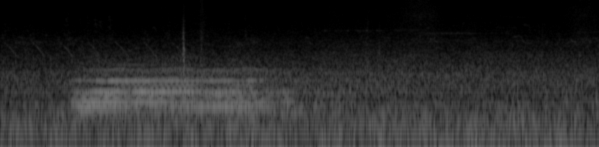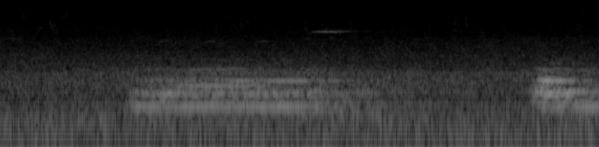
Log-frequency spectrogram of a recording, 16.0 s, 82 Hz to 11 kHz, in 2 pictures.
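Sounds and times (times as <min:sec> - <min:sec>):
diesel locomotive rumbling: 0:00.6 - 0:15.9
locomotive air horn blast: 0:01.0 - 0:04.5, 0:09.7 - 0:13.1, 0:15.0 - 0:15.9.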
